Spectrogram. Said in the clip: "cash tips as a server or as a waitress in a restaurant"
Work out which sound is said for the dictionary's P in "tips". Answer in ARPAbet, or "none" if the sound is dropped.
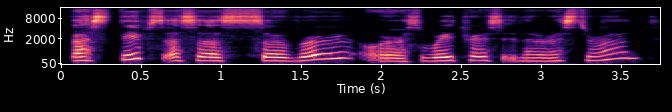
F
